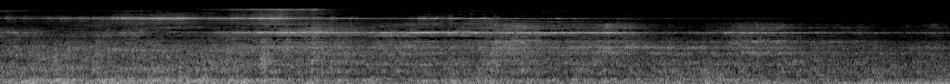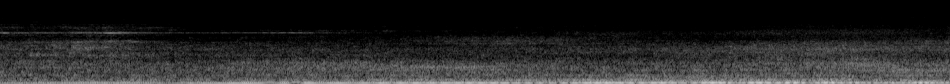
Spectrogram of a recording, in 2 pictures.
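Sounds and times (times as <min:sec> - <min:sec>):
high wheel squeal: 0:00.0 - 0:13.9
low uneven train rumble: 0:00.0 - 0:19.0.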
